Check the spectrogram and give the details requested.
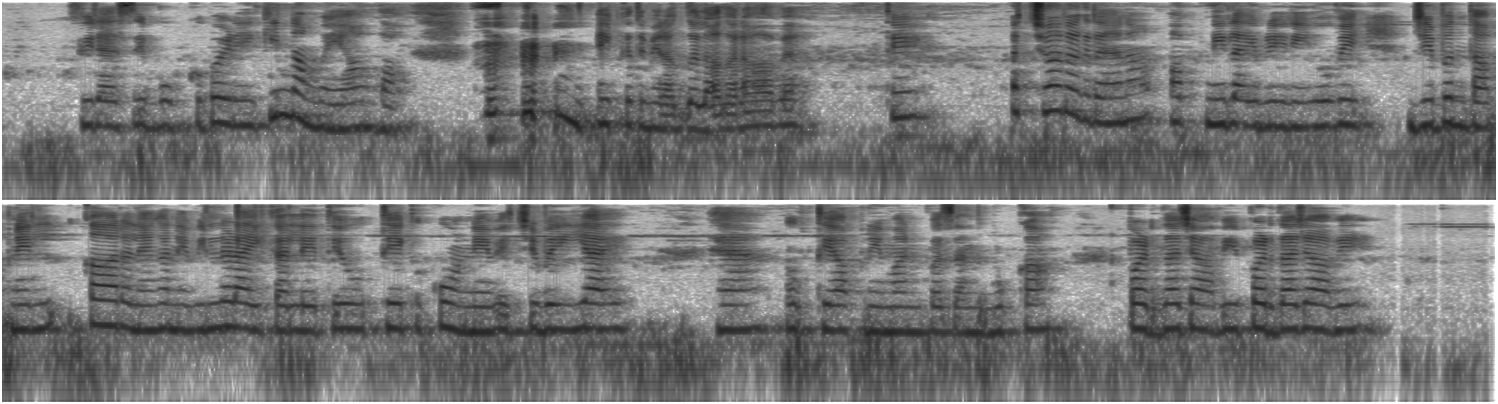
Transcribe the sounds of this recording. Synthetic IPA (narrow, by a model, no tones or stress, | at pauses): pʰɪɾɛːseːbʊkbəɽ̃ẽːkɪnaːmeãːnd̪aː | ɪkt̪emeːɾaːɡəlaːɡəɾa̰ːbɛː | t̪eːətːʃʰaːləɡd̪aːɦɛːnaːaːpniːlaːɪbɾeːɾiːɦoːʋeː | d͡ʒeːbənd̪aːpneːkaːɾəlẽːɡəneːʋiːləɽaːiːkəɾleːt̪eːʊt̪ʰːeːɪkːoːneːʋɪt͡ʃbəiːaːeːɦɛːʊt̪ʰːeːaːpniːmənpəsənd̪bʊkʰːãːpəɽd̪aːd͡ʒaːʋeːpəɽd̪aːd͡ʒaːʋeː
